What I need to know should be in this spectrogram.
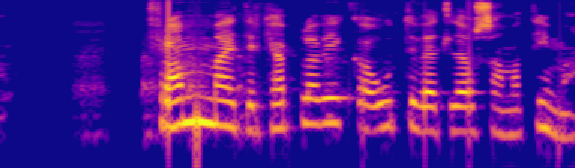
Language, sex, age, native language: Icelandic, female, 40-49, Icelandic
